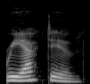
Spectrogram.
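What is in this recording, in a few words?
"reactive", English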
